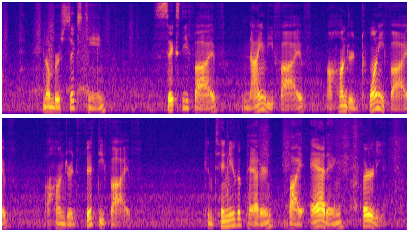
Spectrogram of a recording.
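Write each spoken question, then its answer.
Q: Continue the pattern by adding 30.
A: 185, 215, 245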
